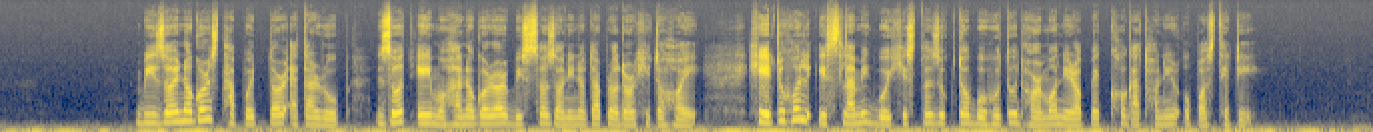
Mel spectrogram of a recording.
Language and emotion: Assamese, neutral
